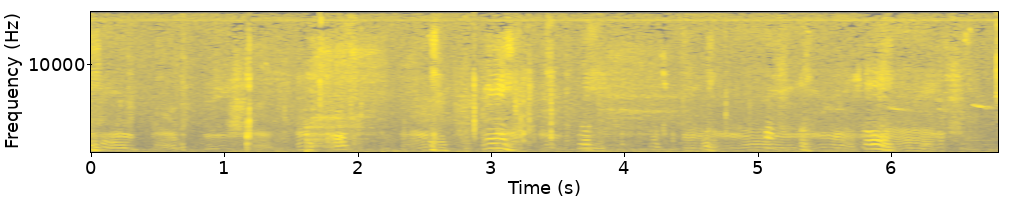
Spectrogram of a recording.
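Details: First litter of twelve Rhodesian Ridgeback puppies, many small overlapping squeaks and thin whines, wavering up and down continuously over soft background rustle, with a person speaking at the end.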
